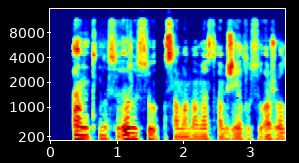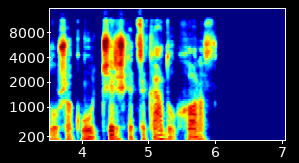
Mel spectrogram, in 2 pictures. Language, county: Lithuanian, Kaunas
